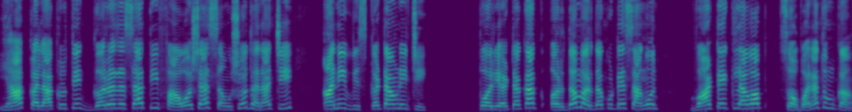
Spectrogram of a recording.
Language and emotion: Goan Konkani, angry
